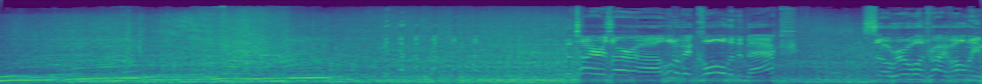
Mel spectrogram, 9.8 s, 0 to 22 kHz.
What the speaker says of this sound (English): We still have that glorious V10.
